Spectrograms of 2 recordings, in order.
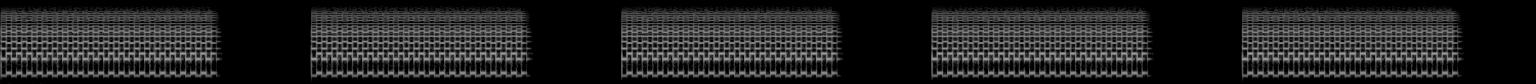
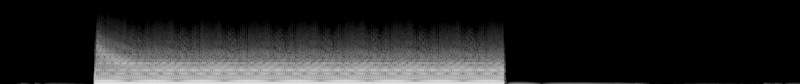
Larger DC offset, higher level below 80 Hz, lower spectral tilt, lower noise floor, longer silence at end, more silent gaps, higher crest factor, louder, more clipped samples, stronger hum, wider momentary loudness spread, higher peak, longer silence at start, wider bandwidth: neither; second, -86 dBFS vs -12 dBFS; second, 5.5 dB/octave vs -10.5 dB/octave; about the same, -77 dBFS vs -80 dBFS; second, 0.75 s vs 2.95 s; neither; about the same, 14 dB vs 10 dB; second, -21 LUFS vs -10 LUFS; neither; neither; first, 5 LU vs 2 LU; second, -10 dBFS vs 0 dBFS; second, 0 s vs 0.95 s; first, 16.5 kHz vs 3.7 kHz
